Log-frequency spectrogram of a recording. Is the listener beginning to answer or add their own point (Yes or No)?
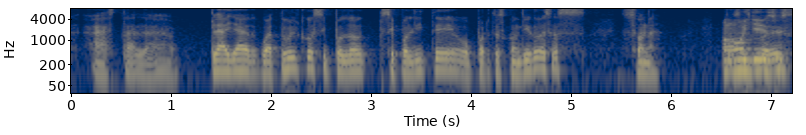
Yes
